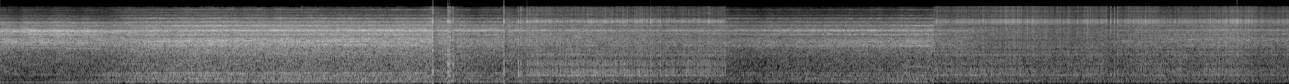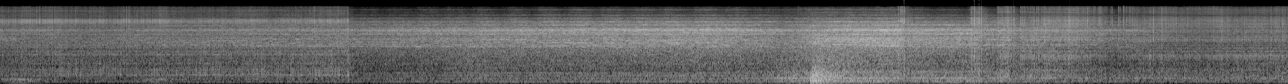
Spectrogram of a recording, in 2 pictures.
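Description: Electric arc welding on steel: a steady crackling sizzle as weld beads are run along angle iron on a bumper, changing abruptly several times as passes stop and start.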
